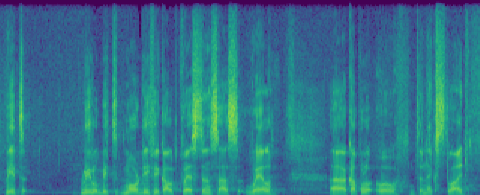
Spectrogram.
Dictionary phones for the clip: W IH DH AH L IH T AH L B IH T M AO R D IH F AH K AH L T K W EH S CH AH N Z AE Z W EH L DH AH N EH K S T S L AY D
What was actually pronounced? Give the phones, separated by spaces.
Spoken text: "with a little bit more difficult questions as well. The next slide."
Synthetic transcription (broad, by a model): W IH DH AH L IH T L B IH T M AO R D IH F AH K AH L T K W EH S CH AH N S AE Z W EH L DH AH N EH K S T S L AY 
